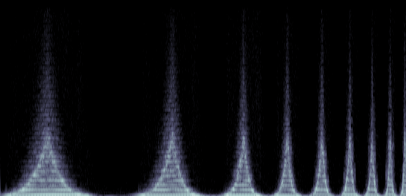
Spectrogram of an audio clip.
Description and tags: A thick, rich, chorused bass tone with accelerating filter cutoff modulation from an original analog Korg Polysix synth.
